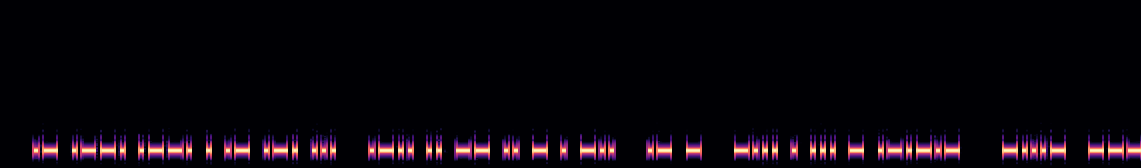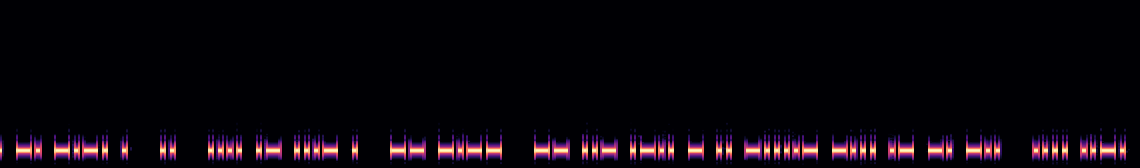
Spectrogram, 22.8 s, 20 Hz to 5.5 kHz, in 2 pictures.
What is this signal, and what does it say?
Morse code, heard as a keyed tone, about 25 wpm, 600 Hz. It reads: APPEARS LIMITED AT BEST. <BT> ONCE I HAVE MY MULTI-BAND HF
